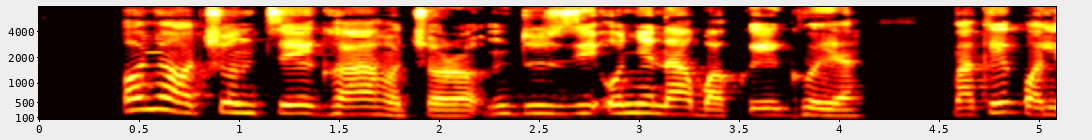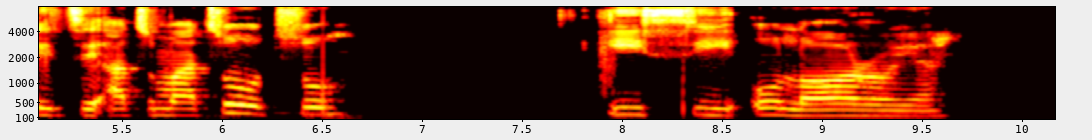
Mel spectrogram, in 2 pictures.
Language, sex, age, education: Igbo, female, 30-45, tertiary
